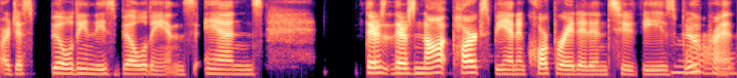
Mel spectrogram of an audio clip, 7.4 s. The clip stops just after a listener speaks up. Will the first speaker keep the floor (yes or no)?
yes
